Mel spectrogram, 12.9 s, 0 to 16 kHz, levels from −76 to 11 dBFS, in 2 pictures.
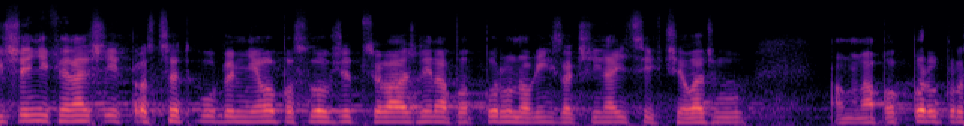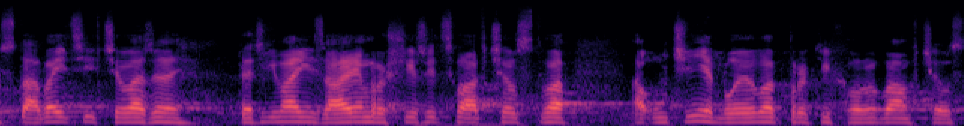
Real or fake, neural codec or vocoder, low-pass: fake; codec, 32 kHz, 1.9 kbps, SNAC; 14.4 kHz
